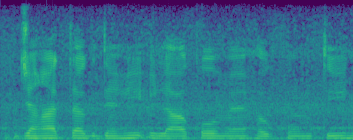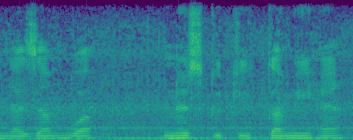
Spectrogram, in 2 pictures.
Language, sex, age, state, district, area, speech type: Urdu, male, 18-30, Delhi, Central Delhi, urban, spontaneous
